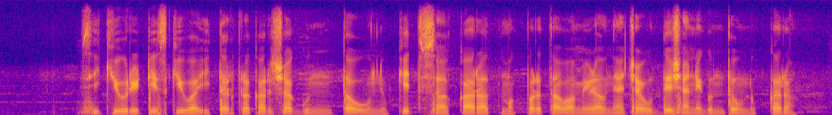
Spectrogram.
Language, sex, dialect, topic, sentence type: Marathi, male, Varhadi, banking, statement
